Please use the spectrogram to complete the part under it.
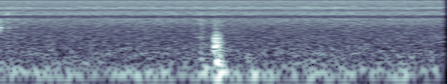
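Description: A small plastic cap clicks as it is twisted between fingers.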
